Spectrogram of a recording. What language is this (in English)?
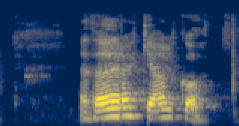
Icelandic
